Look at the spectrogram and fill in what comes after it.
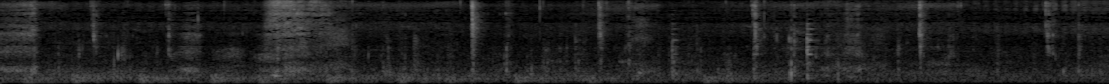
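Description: Close-up eating sounds: a man chewing spicy instant noodles, with scattered sharp little clicks and one longer, louder rushing sound about three seconds in.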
